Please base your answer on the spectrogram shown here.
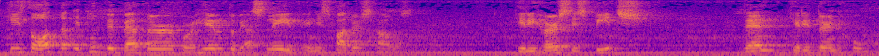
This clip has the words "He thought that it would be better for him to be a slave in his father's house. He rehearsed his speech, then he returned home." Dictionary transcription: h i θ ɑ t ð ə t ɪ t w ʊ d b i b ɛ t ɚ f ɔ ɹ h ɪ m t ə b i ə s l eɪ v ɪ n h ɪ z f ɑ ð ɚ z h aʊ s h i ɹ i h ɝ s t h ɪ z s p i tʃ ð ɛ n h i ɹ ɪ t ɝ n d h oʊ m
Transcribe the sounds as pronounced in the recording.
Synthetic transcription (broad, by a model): h i θ ɑ t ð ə t ɪ t w ʊ d b i b ɛ t ɚ f ɔ ɹ h ɪ m t ə b i ə s l eɪ v ɪ n h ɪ s f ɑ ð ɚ s h aʊ s h i ɹ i h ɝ s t h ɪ s p i tʃ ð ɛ n h i ɹ ɪ t ɝ n d h oʊ m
